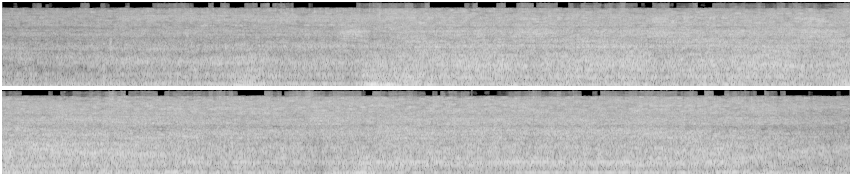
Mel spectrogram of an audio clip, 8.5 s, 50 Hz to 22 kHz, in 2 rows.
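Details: 2001 Ford Taurus 3.0 at 132,000 miles, after a transmission repair: steady, even idle with a smooth low hum, no knocks or misses, no check engine lights. The owner notes a humming fuel pump noise and may replace it. Normal idle.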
